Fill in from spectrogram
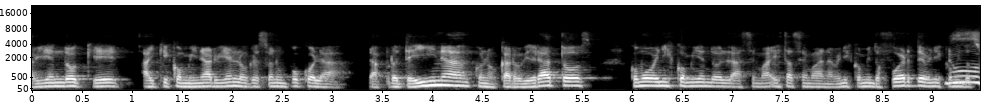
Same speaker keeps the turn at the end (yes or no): no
